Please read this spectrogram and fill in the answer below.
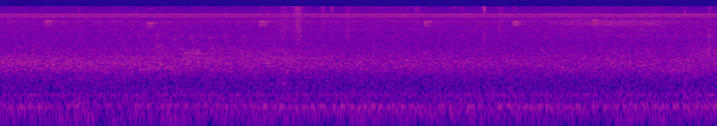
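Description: Steady outdoor background ambience: a low hum under an even noise haze, with faint, short, high-pitched chirps every second or so.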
